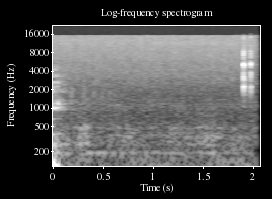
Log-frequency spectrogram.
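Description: Quiet room tone with a faint steady hum, and one brief faint click near the end.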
